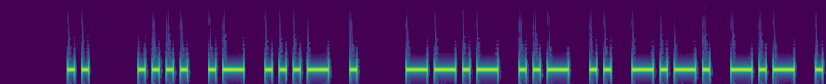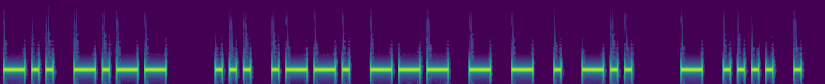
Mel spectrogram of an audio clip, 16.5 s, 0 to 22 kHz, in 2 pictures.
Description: Morse code, heard as a keyed tone, about 17 wpm, 700 Hz. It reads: I HAVE QUICKLY SPOTTED THE
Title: Pangram Challenge v2 - 17wpm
